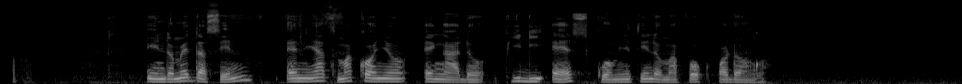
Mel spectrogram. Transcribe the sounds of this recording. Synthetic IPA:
ɪndomɛd̪asɪnɛnjat̪makɔɲɔɛŋadɔpidiʔɛskwomɲit̪ɪndomapokɔdɔŋɡɔ

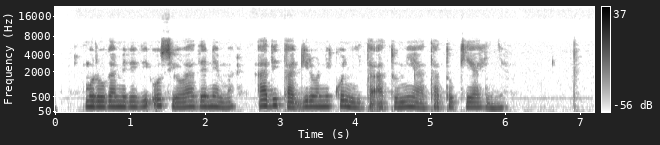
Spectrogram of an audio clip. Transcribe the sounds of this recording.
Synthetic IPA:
moɾoɣameɾeɣiʔosjɔwaðɛnɛmaː | ðitaɡiɾwɔnekoɲiːta̰ʔatomiata̰tokʰeaɦiɲa

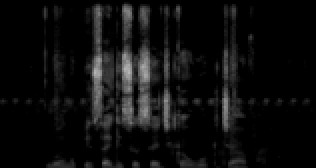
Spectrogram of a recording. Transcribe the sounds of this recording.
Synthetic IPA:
lwɛŋɡupisaɡisɔsɛd͡ʒikauɔkid͡ʒava

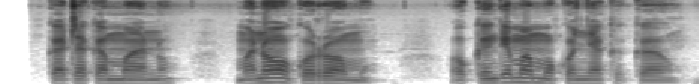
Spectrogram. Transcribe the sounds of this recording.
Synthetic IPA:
katakamanɔ | manɔɔkɔɾɔmɔ | ɔkɛŋɡemamɔkɔɲakakaɔ

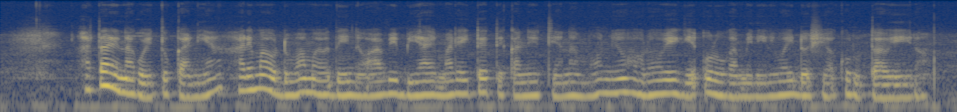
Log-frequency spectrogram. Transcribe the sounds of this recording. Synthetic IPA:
hataɾenaɣoitokaniahaɾemaodomamɔoðeinewaβibiaemaɾeaitɛtɛkaɲetianamɔneoɦɔɾɔweɣeʔoɾoɣameɾeɾiwaidɔʃiakoɾutaweiɾɔ

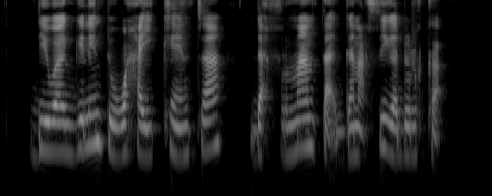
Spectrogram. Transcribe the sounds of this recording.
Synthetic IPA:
d̪ɪwaːɡɛlɪnt̪ʊwɑħɑjkʰɛːnt̪ʰaː | ɖɑħfʊrnaːnt̪ʰɐ̰ɡɐnɑʕsɪɣɐɖʊlkʰɐ̰

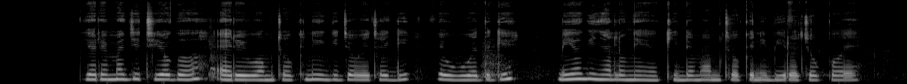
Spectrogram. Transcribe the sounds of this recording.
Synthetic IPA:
pjoɾemad͡ʒitjoɡɔeɾɪwɔmtoknɪɡɪd͡ʒɔwetʰeɡɪ | ewod̪ɡɪ | mɪjɔɡɪɲalɔŋejɔkʰindemamtʰoknɪbiɾot͡ʃopɔe

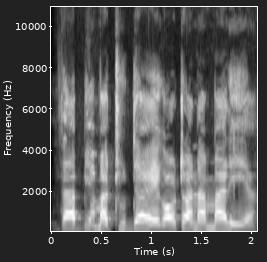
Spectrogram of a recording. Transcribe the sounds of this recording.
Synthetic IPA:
ðabiamatudaɛɣaɔtanamaɾia

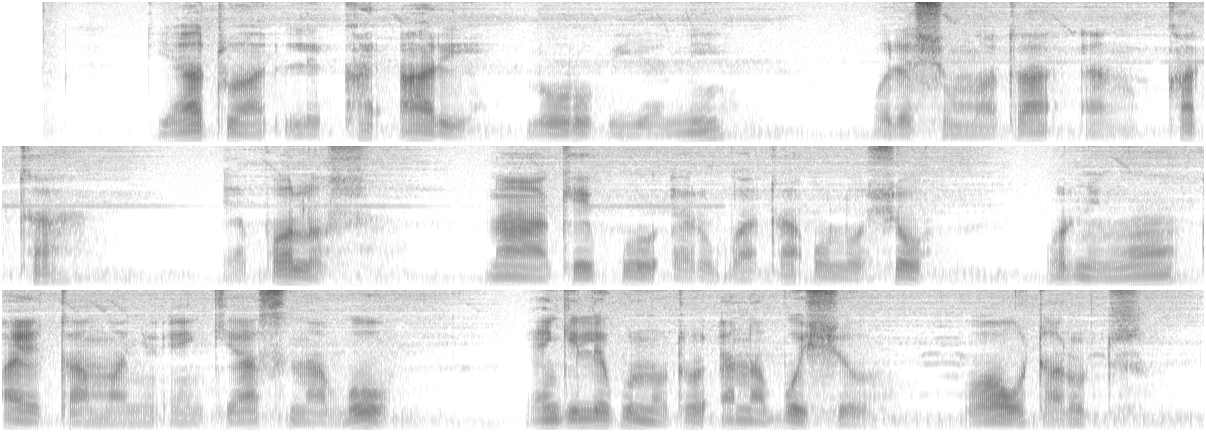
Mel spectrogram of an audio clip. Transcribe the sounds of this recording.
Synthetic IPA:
tijatualɛkʰːaaɾiloɾopijani | wadaʃumːataɛnkʰatʰːa | ɛpɔlɔs | nakekoʔɛɾuɓata̰ʔulɔʃɔ | ʔoɾniŋɔajɛtʰamaɲṵʔɛŋkiasnabo | eŋkilekunɔtɔʔɛnaboʃɔ̰wawuta̰ɾut

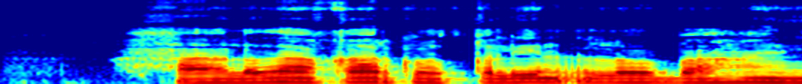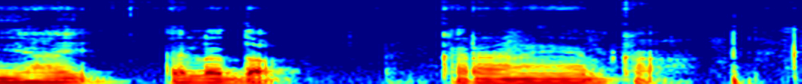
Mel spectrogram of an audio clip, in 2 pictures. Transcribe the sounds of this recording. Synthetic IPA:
ħɑːlɐðɐhɐqɑːrkʰɔːd̪qɑliːnlɔːbaːɦɐnjɐɦɛj | ɛlɐd̪ɐ̰ | kʰɐɾanɛːlkʰɐ̰

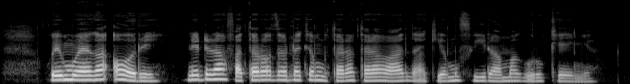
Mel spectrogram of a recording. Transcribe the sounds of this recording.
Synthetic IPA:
wemwɛɣaʔɔɾe | nedeɾafataɾɔðɔdɛkɛmotaɾataɾawaːða̰kiamofiɾaamaɣo̰ɾokɛɲa

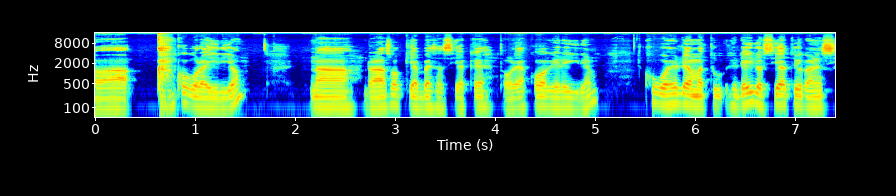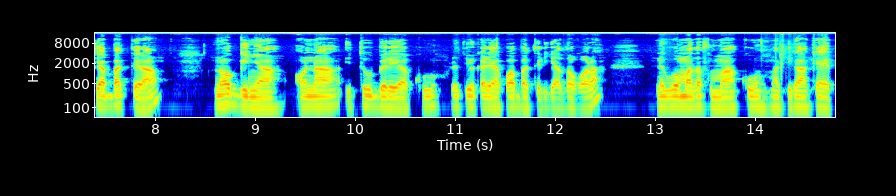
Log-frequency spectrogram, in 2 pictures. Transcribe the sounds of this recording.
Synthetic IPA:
awa | koɣoɾaiɾiɔ | nadaɾas̬ɔkiabɛs̬asiakɛtɔɾeakɔaɣeɾeiɾɛ | koɣwɔhedoaathedaiɾɔsjatwekanesjabateɾa | nɔɡiɲaɔnaituːbeɾejakuɾetwekaɾejakwabateɾiaðɔɣɔɾa | neɣwɔmaðafumakumatiɣakɛ

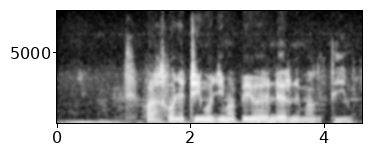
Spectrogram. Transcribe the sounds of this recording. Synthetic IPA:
faɾaskɔɲɛtiŋod͡ʒimapɪjɔɛndɛɾnɪmaɡt̪im

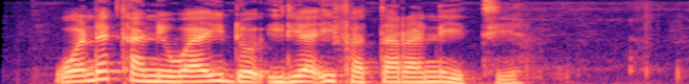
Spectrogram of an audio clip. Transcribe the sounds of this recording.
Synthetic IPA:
wɔnɛkaniwaidɔʔiɾjaifataɾanetʰiɛ

